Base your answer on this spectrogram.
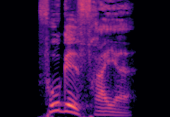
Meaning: inflection of vogelfrei: 1. strong/mixed nominative/accusative feminine singular 2. strong nominative/accusative plural 3. weak nominative all-gender singular
- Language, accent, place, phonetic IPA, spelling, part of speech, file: German, Germany, Berlin, [ˈfoːɡl̩fʁaɪ̯ə], vogelfreie, adjective, De-vogelfreie.ogg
